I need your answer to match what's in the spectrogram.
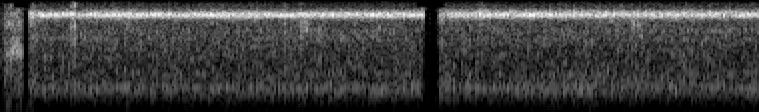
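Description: A low air pressure alarm, set off by pumping the air pressure down, sounds as a steady, piercing high-pitched tone over a harsh buzzing drone, cutting out briefly halfway through and then resuming at the same level.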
